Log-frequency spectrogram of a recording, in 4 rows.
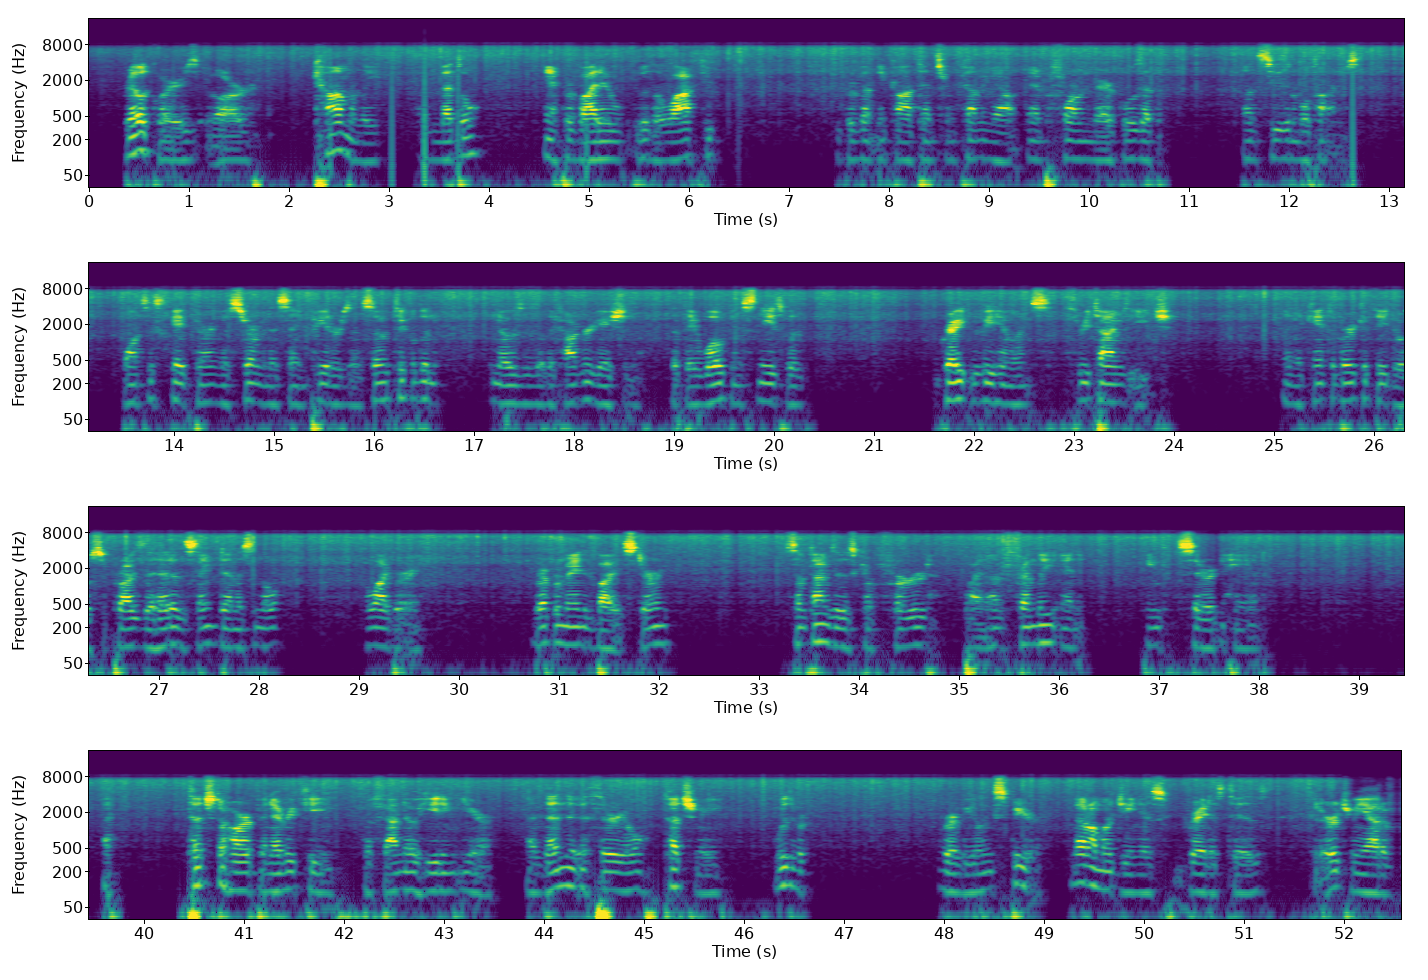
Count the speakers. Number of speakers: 1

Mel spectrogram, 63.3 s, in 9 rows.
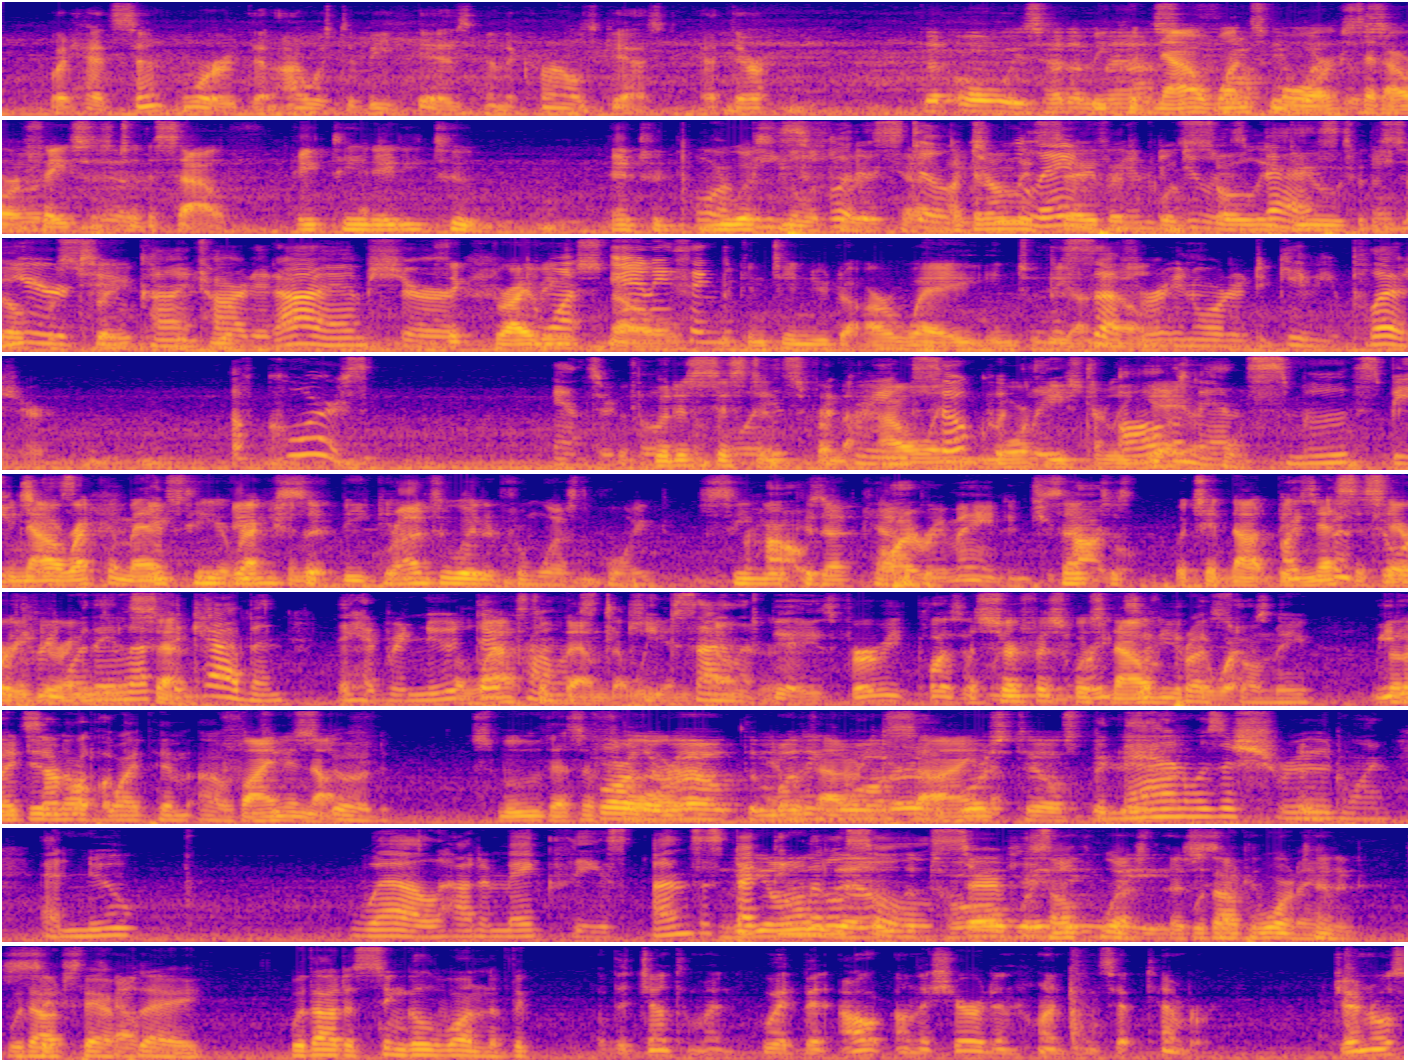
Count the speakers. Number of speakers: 6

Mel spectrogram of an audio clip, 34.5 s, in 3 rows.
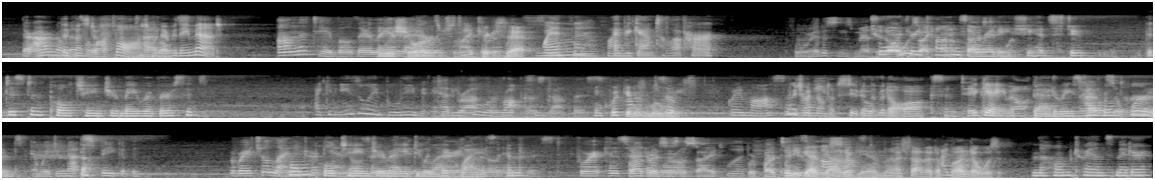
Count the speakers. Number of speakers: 9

